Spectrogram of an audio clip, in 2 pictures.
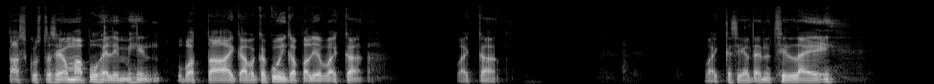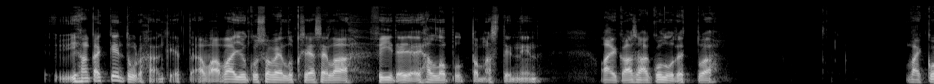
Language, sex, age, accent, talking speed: Finnish, male, 30-49, native, 110 wpm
